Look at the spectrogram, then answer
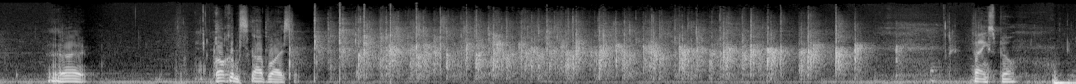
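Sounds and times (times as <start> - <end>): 
speech: 0.5 - 1.0, 2.2 - 3.1, 9.7 - 10.3
crowd clapping: 2.8 - 9.1.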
